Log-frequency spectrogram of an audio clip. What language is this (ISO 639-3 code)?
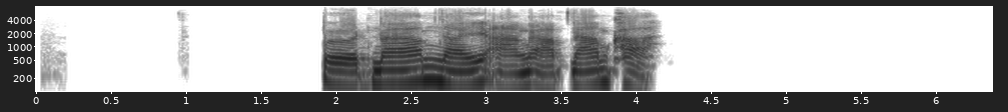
tha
